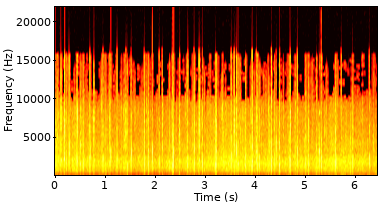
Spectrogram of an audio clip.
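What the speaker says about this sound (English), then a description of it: "Let's give them a round of applause." Audience applause fills the arena at an international Holstein dairy cow show, steady dense clapping throughout with no talk over it.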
